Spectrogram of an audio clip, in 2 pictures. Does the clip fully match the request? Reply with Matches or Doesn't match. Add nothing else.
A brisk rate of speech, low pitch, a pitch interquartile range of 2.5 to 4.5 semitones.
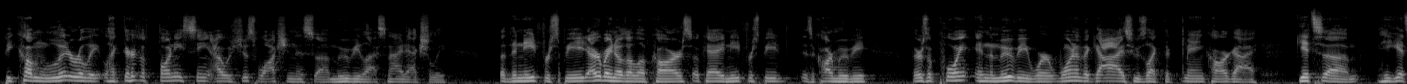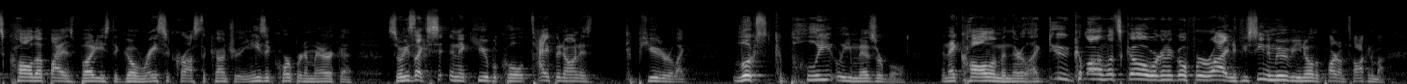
Doesn't match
